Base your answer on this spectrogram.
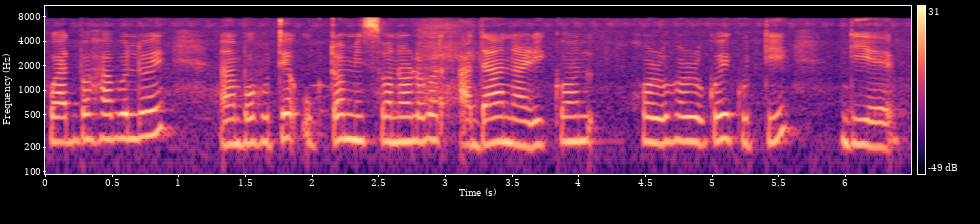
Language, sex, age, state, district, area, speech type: Assamese, female, 18-30, Assam, Morigaon, rural, spontaneous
